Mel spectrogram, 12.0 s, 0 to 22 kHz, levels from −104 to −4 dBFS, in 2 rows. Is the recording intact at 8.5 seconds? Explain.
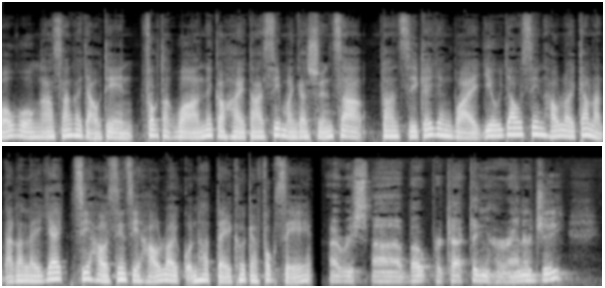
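Yes, at 8.5 seconds the audio plays through intact, with no dropout, click, distortion or other fault.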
